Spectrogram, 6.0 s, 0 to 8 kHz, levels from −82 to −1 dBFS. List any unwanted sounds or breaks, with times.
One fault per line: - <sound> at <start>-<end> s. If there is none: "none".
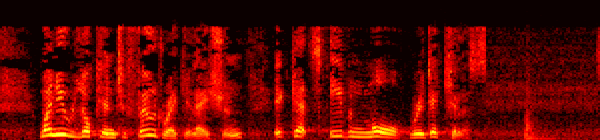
- thud at 5.2-5.8 s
